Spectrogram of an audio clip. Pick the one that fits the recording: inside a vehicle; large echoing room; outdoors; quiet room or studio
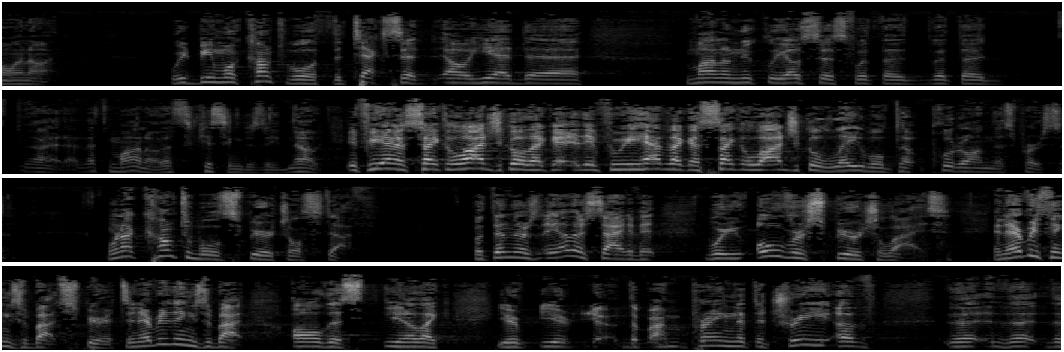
large echoing room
